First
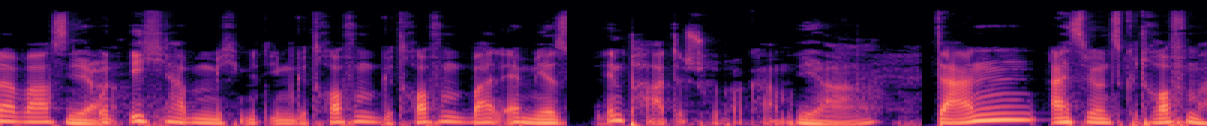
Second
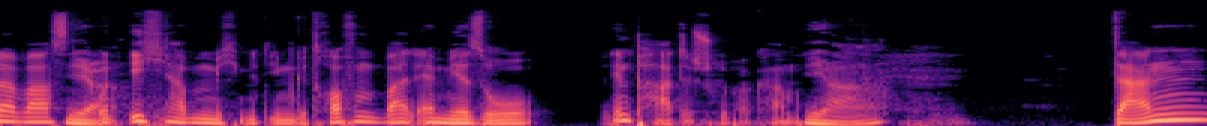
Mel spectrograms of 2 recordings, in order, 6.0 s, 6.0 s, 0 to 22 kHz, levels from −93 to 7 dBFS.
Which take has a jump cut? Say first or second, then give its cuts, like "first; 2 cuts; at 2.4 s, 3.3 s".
first; 3 cuts; at 1.9 s, 2.8 s, 4.6 s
